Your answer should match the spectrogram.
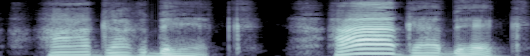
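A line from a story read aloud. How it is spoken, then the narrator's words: Silky prompting voice. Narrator (Russian): шелковым голосом подсказал Ходжа Насреддин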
